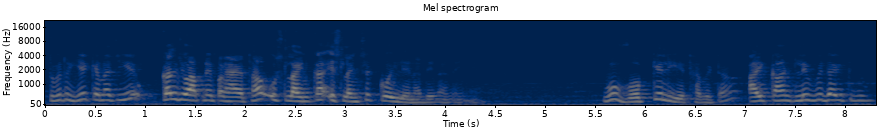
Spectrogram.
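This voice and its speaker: A woman's voice: a little high, lively intonation, moderate pace, a little mellow. A woman teaching English grammar in a lecture, scolding and teasing her students. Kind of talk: classroom lecture.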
